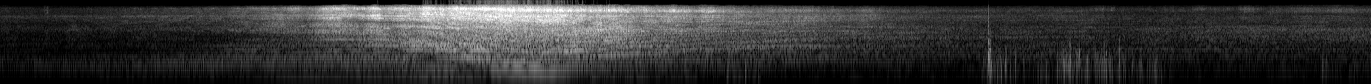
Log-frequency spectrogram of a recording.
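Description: Single-engine propeller light aircraft flying low overhead: the engine and propeller sound builds, peaks about seven seconds in with its pitch dropping as it passes, then fades away. A short run of low thumps follows near the end.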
